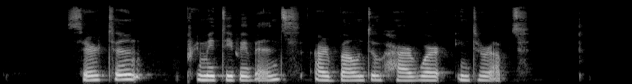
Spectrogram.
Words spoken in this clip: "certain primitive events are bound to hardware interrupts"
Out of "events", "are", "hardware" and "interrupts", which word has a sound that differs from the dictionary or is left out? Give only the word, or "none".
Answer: interrupts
